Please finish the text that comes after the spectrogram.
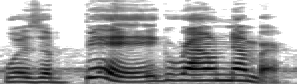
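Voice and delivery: put-on reading a picture book aloud to children; story narration. A narrator's reading. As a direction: tell it like a bedtime story for kids.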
